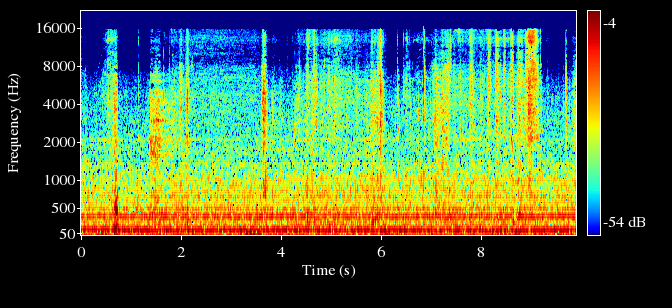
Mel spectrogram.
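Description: Aerosol can of Krown rust inhibitor hissing softly as it sprays through a thin extension wand into holes drilled in a truck's rocker panel, with short pauses between bursts. A steady low hum runs underneath.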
